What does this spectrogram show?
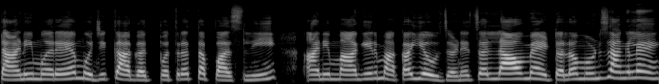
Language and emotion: Goan Konkani, happy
